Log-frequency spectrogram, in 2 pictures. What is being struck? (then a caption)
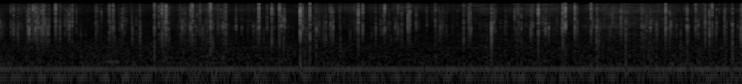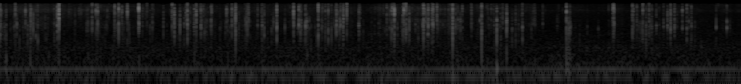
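Small foil-wrapped gift box ornament. Fingernails scratch and squeeze the foil of a small red holographic foil gift box ornament with a gold ribbon. A dense, continuous stream of bright, sharp crinkles, crackles and scratchy clicks runs over a steady low hum throughout.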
